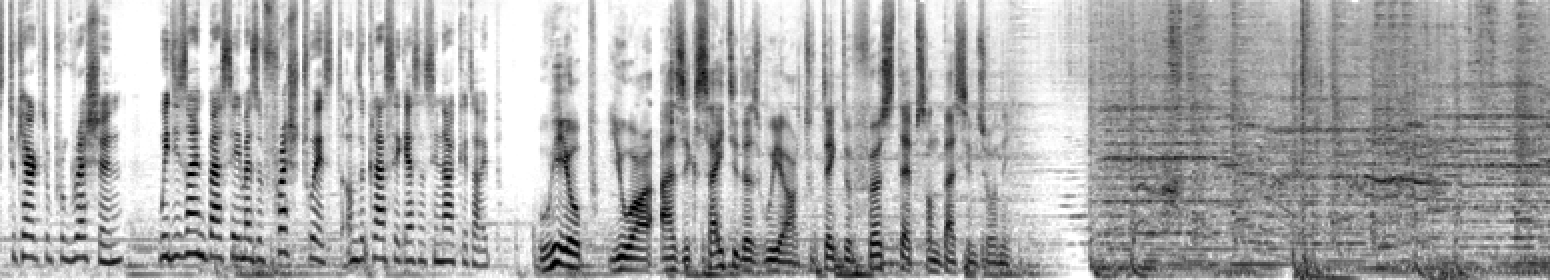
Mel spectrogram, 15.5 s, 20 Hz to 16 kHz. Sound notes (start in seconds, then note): 11.1 grunting; 13.5 screaming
